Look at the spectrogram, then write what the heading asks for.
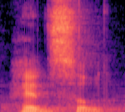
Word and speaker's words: headsail: are pronounced mainsail, headsail, etc.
